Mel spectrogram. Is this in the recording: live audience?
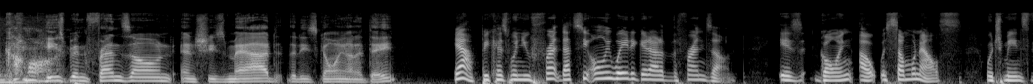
no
